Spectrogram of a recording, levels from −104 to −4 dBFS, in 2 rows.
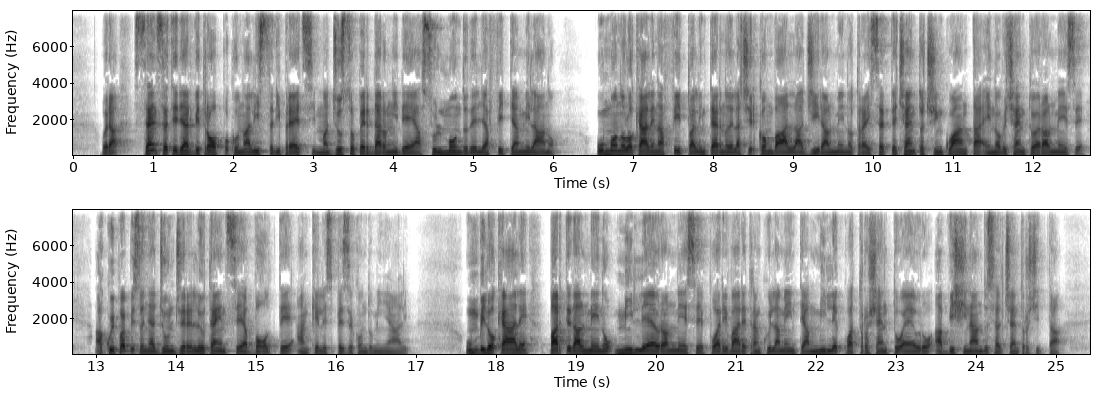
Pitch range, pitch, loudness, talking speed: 115-135 Hz, 120 Hz, -21 LUFS, 170 wpm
